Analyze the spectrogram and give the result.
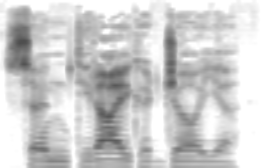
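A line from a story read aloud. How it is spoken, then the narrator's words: Plain. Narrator (Italian): disse il babbo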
